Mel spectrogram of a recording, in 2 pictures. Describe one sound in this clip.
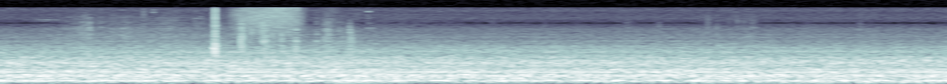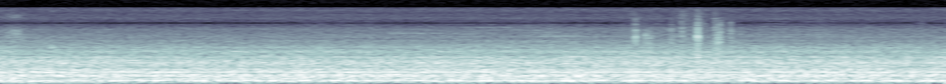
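A sheet of paper rustles briefly as it is picked up and turned over.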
